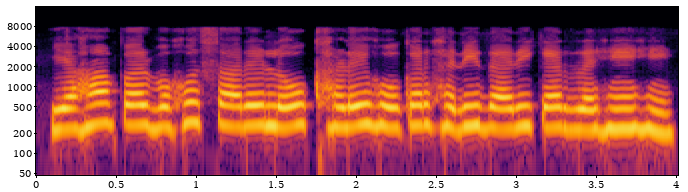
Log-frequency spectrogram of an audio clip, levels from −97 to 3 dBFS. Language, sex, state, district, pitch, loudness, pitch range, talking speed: Hindi, female, Madhya Pradesh, Bhopal, 250 Hz, -11 LUFS, 235-265 Hz, 165 wpm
